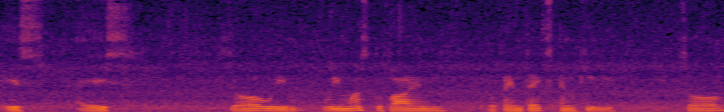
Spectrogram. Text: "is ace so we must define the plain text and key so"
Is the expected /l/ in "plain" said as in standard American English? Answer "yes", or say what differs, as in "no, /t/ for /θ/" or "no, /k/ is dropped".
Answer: no, /l/ is dropped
